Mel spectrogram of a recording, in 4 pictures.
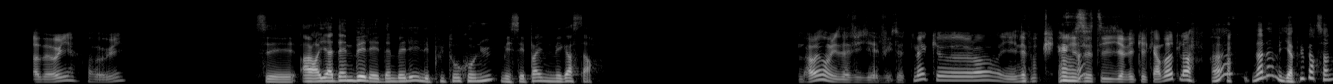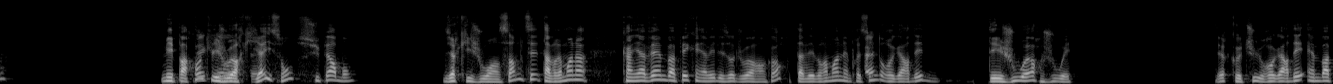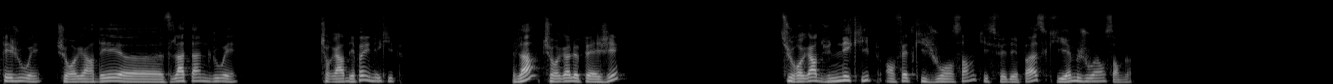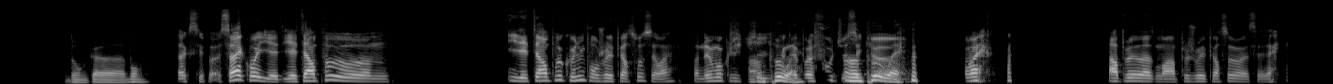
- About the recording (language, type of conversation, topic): French, unstructured, Quel événement historique te rappelle un grand moment de bonheur ?
- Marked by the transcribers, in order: tapping; laughing while speaking: "il y en avait"; chuckle; surprised: "Hein ?"; surprised: "Hein ?"; chuckle; chuckle; chuckle; other background noise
